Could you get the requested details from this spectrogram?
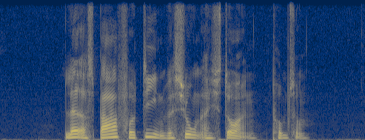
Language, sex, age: Danish, male, 33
